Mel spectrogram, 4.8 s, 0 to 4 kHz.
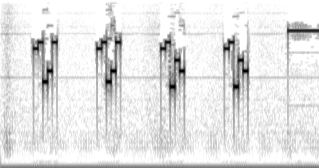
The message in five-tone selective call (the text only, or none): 89249 89249 89164 89164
